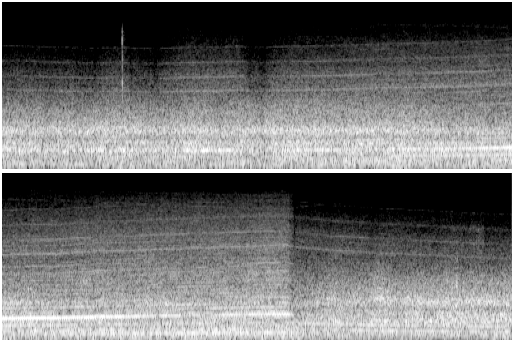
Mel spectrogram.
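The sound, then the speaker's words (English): A sustained, loud engine roar with rising tones as the race leaders come to the stripe at high speed, the pitch climbing steadily before shifting abruptly near the end; no one speaks. “All right, there are the leaders are coming to the stripe.”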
